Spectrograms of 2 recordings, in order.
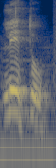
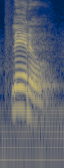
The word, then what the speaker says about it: little: Ou pas besoin de vider de l'eau, ou pas besoin de dire leto. Qui j'aime capable de dire? Little.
